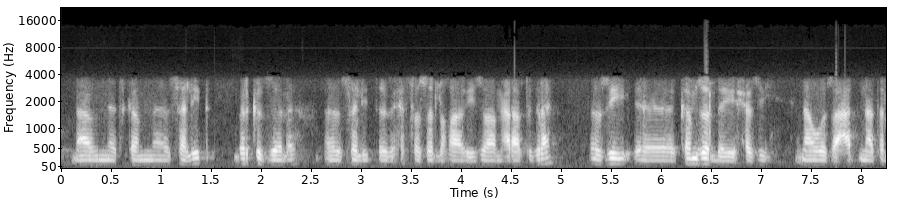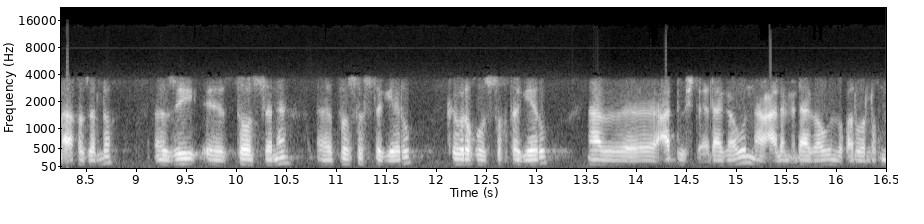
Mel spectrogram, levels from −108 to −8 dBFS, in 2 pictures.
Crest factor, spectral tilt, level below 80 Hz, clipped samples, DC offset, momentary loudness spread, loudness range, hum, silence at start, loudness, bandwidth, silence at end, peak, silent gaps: 18 dB; -7.5 dB/octave; -68 dBFS; under 0.1%; under 0.1%; 9 LU; 3 LU; none; 0.1 s; -19 LUFS; 6.6 kHz; 0 s; 0 dBFS; none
